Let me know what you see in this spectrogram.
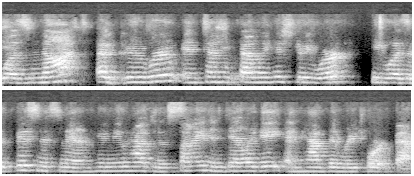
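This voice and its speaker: A woman with a normal speaking voice, fairly high in pitch, at a moderate pace with ordinary pitch variation and hardly any pauses. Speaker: family history presenter. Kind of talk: presentation.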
